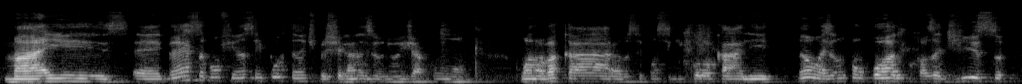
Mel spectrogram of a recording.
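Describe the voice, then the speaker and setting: A man's voice: mid-range voice, little pitch movement, normal speed, sharp tone, slight background noise, rough recording. A young Brazilian man from Brazil, a podcast guest speaking casually with many fillers and hesitations. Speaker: podcast guest, iOS developer. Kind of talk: casual interview chat.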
